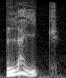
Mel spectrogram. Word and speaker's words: laïque: Yes, you need to take away the C and then put Q-U-E, but then phonetically, if you pronounce it, you pronounce it exactly the same way.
